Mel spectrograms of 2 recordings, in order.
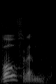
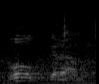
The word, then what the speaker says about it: Wolfgram: A pronúncia é essa mesmo? Wolfram? Isso, Wolfgram. Wolfgram? Alemão.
